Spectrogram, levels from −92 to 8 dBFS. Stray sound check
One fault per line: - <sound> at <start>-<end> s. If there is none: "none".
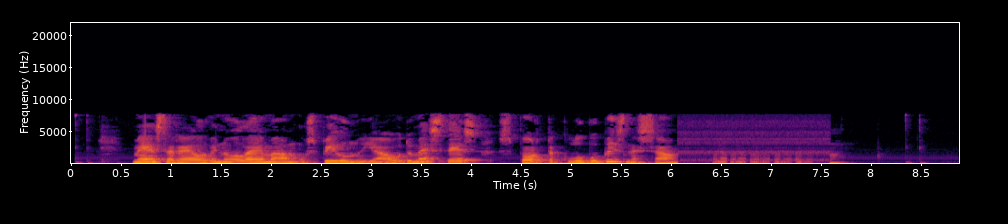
- laugh at 6.4-7.4 s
